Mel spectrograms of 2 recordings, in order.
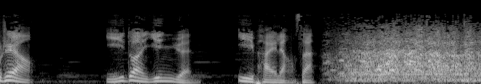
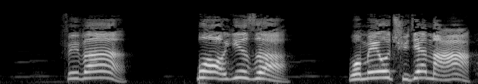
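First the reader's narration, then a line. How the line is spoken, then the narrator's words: Shouting back. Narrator (Chinese): 我就对他吼了回去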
